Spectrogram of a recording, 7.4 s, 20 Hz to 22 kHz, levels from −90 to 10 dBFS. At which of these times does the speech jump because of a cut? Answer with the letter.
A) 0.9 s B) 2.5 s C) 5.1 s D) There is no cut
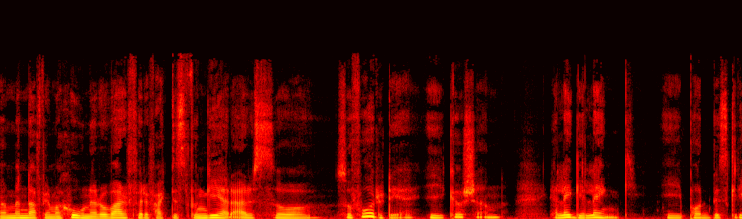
D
